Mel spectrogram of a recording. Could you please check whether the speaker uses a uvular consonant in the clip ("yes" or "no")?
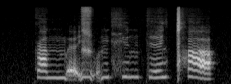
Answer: no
